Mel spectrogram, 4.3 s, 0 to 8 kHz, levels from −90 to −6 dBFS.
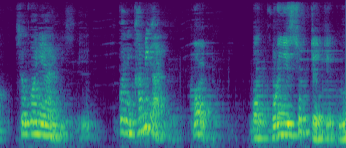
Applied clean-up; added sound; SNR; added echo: neural separator model SepFormer DNS4.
